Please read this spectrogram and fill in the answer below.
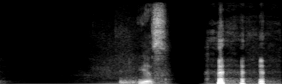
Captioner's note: laughing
